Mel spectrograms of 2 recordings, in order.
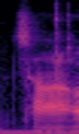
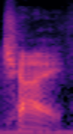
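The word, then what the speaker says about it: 茶: So that's pronounced that. Cha. Second tone, cha. And but in I think in Vietnam or Southern Asia they call it chai.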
